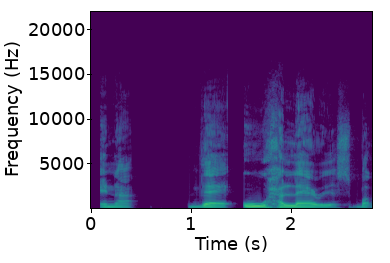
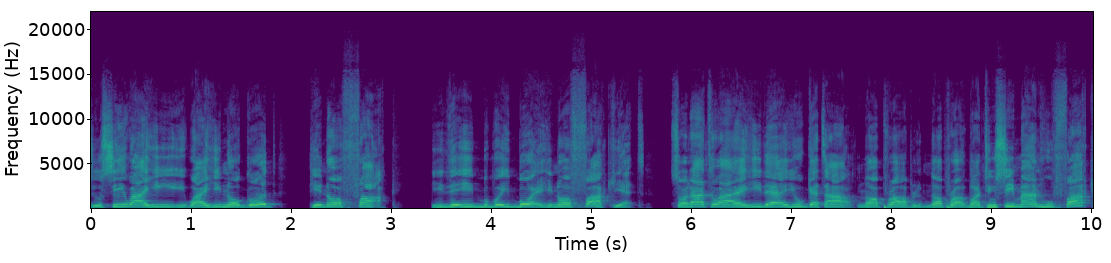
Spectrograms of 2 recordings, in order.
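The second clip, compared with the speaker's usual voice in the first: loud, higher Brazilian accent, imitated; Brazilian coach accent; 10 semitones higher, 5 dB louder than usual. Coach mocking a sixteen-year-old trainee, loud Brazilian accent. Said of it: "He goes".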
